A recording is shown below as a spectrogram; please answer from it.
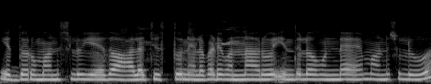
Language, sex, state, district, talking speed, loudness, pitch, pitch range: Telugu, female, Andhra Pradesh, Visakhapatnam, 140 wpm, -24 LUFS, 230 Hz, 225-235 Hz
